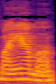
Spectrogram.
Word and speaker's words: Miami: It's pronounced Miami because that's the name of the tribe.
